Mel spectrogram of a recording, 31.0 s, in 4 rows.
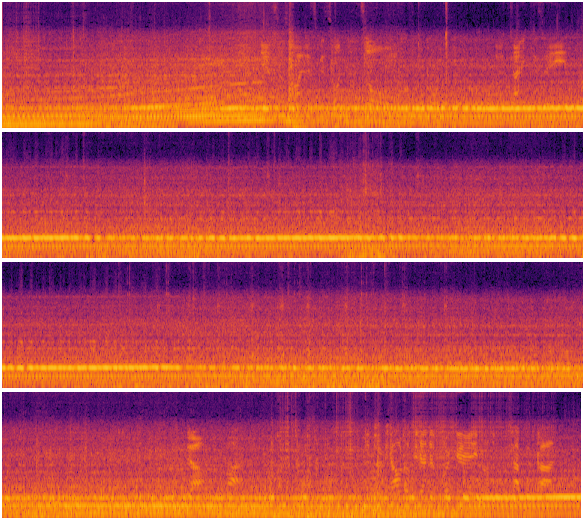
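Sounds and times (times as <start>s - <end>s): road noise: 0.0s - 30.9s
small two-stroke engine droning: 0.0s - 30.9s.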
